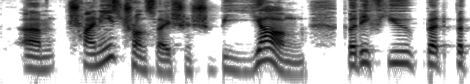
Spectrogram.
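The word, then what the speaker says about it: 阳: that it should be young um but whatever you know potatoes potatoes here we go can you hear that yeah young yeah it's it's second tone young young young yes it's not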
